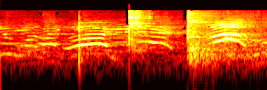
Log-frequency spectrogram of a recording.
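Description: Sharp crack of a softball bat meeting the pitch on a swing, about one and a half seconds in, among spectators' shouts.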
